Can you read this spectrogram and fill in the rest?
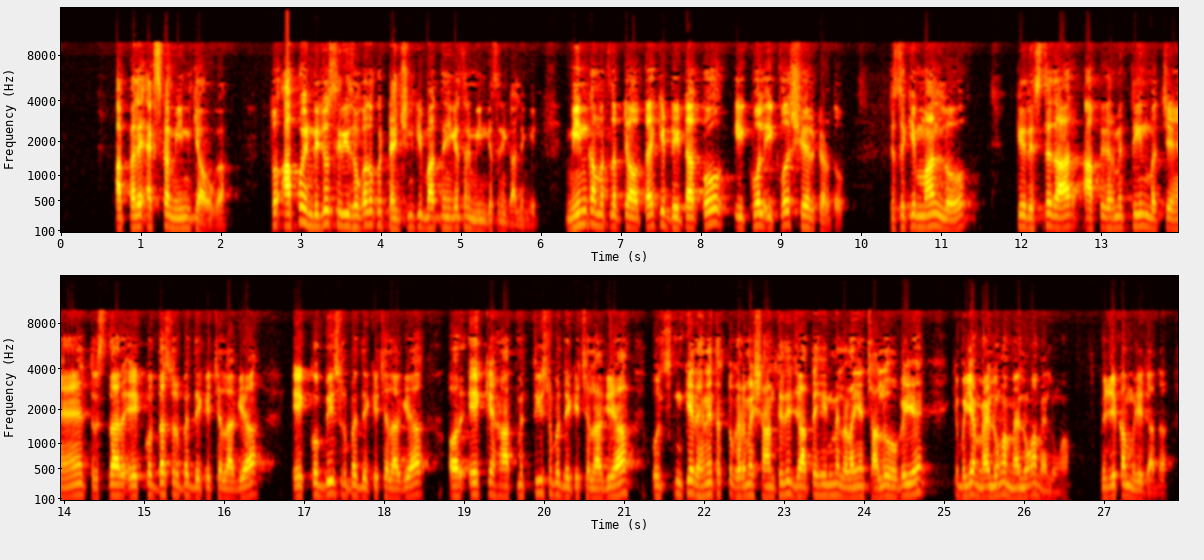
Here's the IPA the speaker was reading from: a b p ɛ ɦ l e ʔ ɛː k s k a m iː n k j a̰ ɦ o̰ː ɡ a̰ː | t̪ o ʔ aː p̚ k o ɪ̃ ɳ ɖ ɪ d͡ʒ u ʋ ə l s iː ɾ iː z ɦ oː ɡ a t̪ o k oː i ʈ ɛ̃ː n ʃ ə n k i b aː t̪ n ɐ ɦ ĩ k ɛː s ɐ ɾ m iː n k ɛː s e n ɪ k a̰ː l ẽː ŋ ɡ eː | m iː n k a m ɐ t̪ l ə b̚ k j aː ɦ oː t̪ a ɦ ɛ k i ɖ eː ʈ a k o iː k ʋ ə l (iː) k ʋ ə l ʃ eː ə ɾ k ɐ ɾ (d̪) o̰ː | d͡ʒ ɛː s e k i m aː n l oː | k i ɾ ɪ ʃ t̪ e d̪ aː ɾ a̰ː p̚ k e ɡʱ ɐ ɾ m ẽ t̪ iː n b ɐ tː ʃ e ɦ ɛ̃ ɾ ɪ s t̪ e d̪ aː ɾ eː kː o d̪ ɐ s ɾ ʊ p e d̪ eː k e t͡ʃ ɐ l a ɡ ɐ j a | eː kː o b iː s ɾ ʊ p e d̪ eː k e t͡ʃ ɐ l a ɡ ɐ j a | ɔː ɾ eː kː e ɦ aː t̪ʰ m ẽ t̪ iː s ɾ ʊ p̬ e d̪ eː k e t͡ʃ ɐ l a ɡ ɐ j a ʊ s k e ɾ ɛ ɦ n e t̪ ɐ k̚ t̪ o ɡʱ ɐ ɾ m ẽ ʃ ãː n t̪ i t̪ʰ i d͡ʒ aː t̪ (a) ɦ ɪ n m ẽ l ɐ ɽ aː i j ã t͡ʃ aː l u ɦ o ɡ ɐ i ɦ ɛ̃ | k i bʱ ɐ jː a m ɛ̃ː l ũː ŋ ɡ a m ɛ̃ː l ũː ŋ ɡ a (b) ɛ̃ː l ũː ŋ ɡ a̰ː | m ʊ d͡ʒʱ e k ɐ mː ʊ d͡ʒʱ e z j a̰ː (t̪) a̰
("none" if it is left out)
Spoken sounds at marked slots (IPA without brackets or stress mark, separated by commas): iː, d̪, e, m, d̪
